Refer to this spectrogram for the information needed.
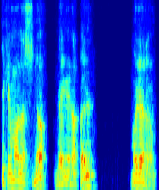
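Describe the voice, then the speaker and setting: A man's voice: fairly low pitch, lively intonation, fast, darkish tone, recorded from a distance, highs cut off, slight background noise. Agitated man ranting on a live stream. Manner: agitated, repetitive, many hesitations. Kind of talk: angry live-stream rant.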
